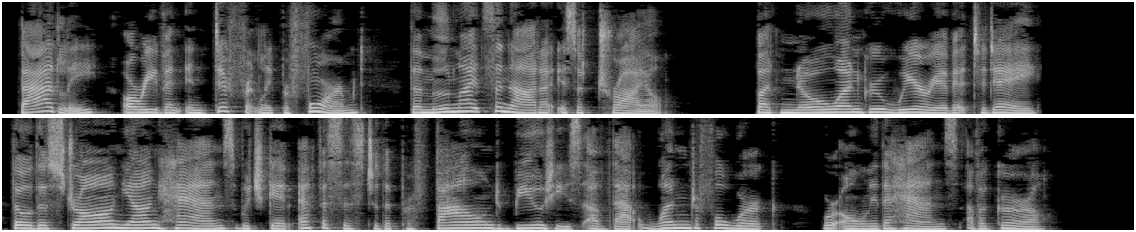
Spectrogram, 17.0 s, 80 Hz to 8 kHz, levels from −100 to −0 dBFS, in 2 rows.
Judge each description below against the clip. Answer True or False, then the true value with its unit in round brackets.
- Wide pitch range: False (3.2 semitones)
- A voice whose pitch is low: False (195 Hz)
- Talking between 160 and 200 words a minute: False (150 wpm)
